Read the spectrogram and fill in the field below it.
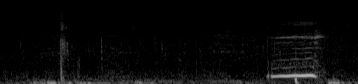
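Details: Bobcat kitten met on a hike with a girl and her dog: one steady, drawn-out, nasal cry lasting half a second, after quiet outdoor ambience and soft rustling.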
